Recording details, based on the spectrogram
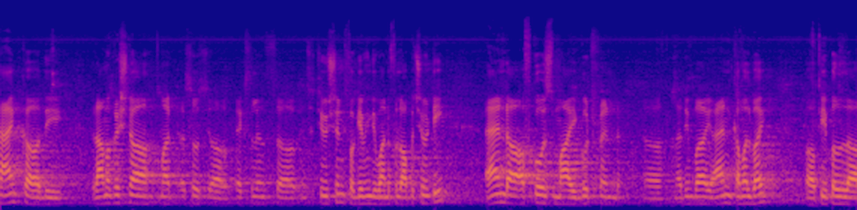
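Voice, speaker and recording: A man's monotone, flat delivery at a moderate pace, with light background noise and audible room echo. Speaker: talk show host, moderator. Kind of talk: event moderation. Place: hall.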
